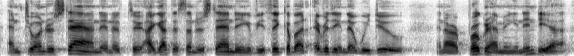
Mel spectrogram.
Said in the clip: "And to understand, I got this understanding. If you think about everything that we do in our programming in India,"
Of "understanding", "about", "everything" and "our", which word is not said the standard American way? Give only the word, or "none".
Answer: none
